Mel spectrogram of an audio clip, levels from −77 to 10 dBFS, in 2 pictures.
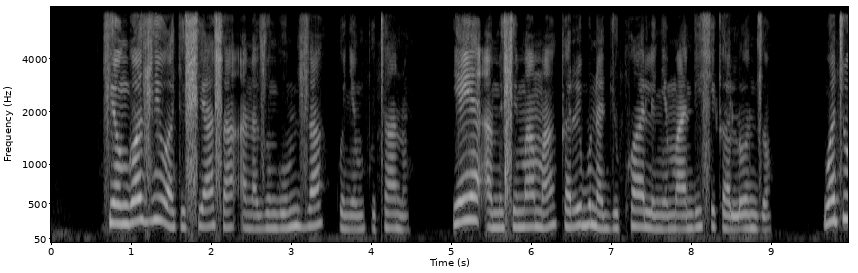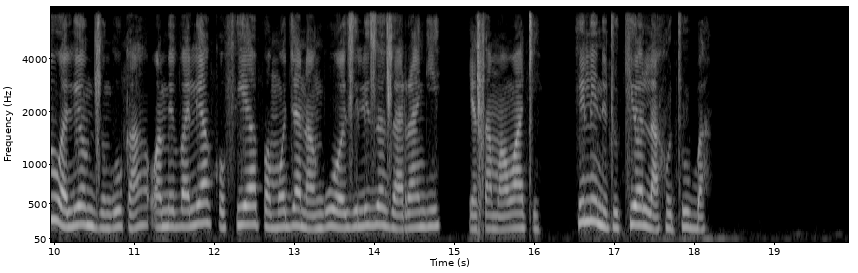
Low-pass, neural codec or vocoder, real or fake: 7.2 kHz; none; real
